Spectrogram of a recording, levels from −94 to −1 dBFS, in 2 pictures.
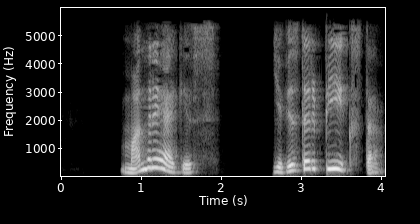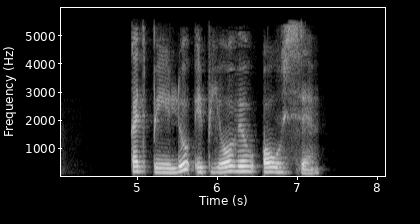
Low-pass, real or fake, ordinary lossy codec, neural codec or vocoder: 5.4 kHz; real; AAC, 24 kbps; none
